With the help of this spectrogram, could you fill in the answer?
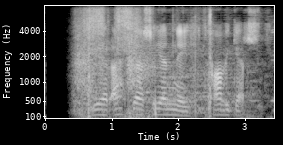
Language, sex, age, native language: Icelandic, male, 14, Icelandic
